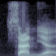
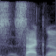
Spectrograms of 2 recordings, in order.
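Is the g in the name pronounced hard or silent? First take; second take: silent; hard. First: The g is silent, giving a nya sound. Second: The g is sounded as a hard g. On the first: The speaker calls it right. "It's not Sagna" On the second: The speaker calls it wrong. "straight away, and I muck it up"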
